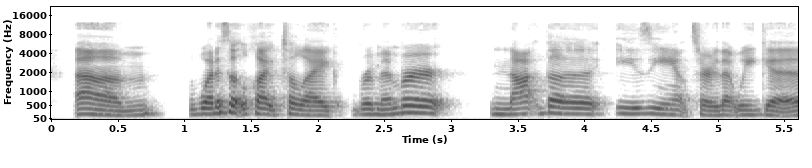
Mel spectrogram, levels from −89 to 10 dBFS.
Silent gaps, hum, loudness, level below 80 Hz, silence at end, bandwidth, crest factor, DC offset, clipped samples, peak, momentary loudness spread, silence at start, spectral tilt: none; none; -28 LUFS; -80 dBFS; 0 s; 12.5 kHz; 18 dB; under 0.1%; under 0.1%; -12 dBFS; 9 LU; 0.2 s; -5 dB/octave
